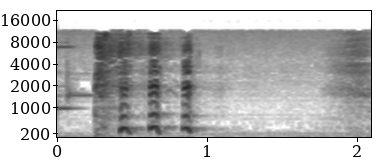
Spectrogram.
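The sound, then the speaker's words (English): A timer goes off with three quick, evenly spaced electronic beeps, fairly loud and buzzy, followed by a low background hiss. “Uh-oh. Timer went off.”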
